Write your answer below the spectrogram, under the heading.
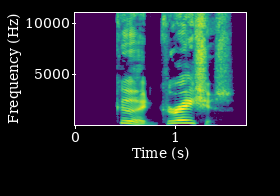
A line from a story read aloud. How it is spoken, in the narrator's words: cried the doctor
